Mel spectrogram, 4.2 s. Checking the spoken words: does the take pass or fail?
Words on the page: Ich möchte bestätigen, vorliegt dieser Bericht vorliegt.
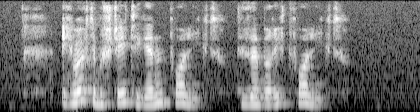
pass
